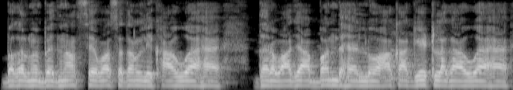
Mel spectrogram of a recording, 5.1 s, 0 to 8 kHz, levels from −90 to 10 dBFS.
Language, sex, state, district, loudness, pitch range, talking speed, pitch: Hindi, male, Jharkhand, Deoghar, -15 LUFS, 110-115 Hz, 175 wpm, 110 Hz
